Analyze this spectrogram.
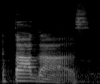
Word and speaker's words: Dagaz: The pronunciation of this word, of this rune, is Thagaz, meaning dawn, daylight.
